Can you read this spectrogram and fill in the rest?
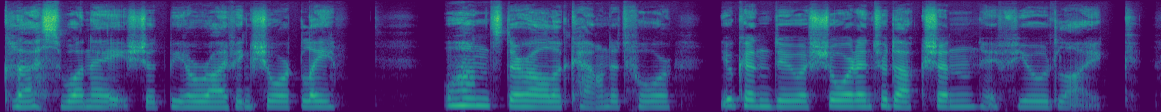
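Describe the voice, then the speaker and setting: A woman voicing a tired, laid-back male hero teacher in an audio story, with a deep, slow, professional delivery. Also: level tone, darkish tone, lightly acted. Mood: businesslike.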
